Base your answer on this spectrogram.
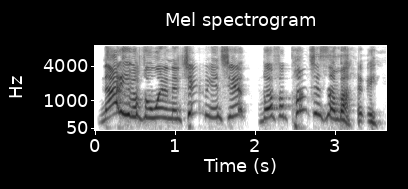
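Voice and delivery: high-pitched, incredulous punchline; amused disbelief. Real, not acted. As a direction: pitch it up, laughing right after. Jokes about player's absurd TMZ fame.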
